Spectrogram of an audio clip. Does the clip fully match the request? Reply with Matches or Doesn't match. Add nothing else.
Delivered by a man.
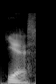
Matches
